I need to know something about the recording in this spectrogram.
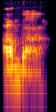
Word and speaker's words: Ambha: Oh, actually, Tasha, I wanted to ask, is it Amba?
